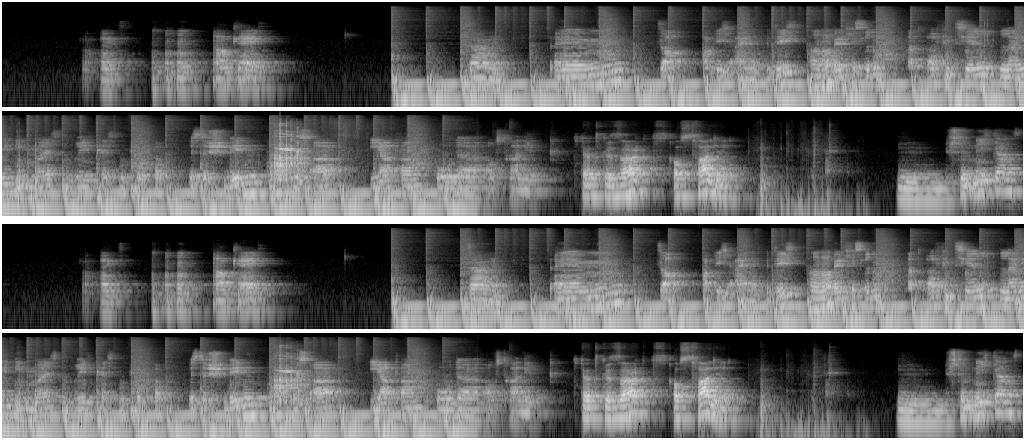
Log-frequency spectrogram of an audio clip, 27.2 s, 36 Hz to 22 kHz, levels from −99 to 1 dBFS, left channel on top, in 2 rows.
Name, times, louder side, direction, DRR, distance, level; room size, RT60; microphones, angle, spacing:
voice 1, 1.1-1.5 2.3-2.5 2.8-3.4 6.2-6.6 7.3-8.3 8.7-9.1 9.3-10.6 11.1-11.7 12.1-15.8 16.1-17.0 17.4-18.1 18.5-20.7 25.6-27.2, equal, 30° right, 2 dB, 1.1 m, -28 dB
sound 1, 5.2-20.0, equal, ahead, 1.3 m, -31 dB
voice 2, 10.8-11.1 21.3-23.3, right 2 dB, 75° right, 3 dB, 1.2 m, -22 dB
sound 2, 12.4-14.2 17.0-18.8 19.8-19.9 23.6-25.1, left 4 dB, 20° left, 0.5 m, -30 dB
8.2 x 5.2 x 3.7 m, 0.71 s
head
